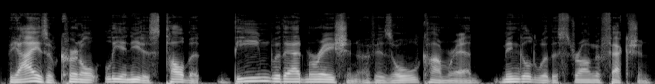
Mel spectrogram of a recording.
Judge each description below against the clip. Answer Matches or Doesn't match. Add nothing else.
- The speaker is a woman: Doesn't match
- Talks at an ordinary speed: Matches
